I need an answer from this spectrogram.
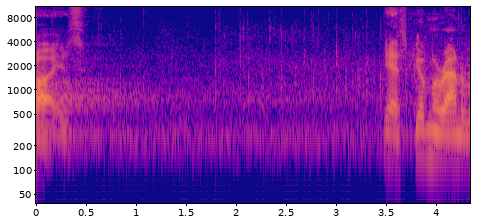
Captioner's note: audience applauding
